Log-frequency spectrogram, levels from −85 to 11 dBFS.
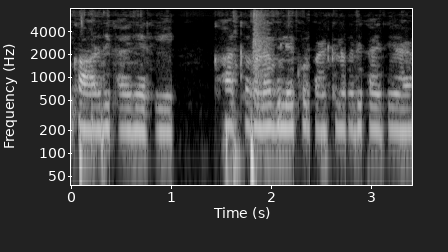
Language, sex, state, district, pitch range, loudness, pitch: Hindi, female, Chhattisgarh, Bilaspur, 195-210 Hz, -20 LUFS, 205 Hz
